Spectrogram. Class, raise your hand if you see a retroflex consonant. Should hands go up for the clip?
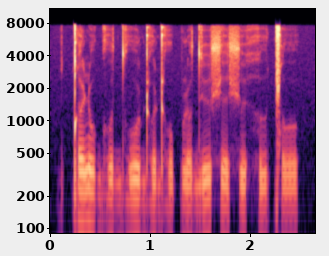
yes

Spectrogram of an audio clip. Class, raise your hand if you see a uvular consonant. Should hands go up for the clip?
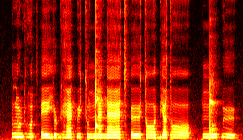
no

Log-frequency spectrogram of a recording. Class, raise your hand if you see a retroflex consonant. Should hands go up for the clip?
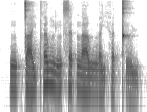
no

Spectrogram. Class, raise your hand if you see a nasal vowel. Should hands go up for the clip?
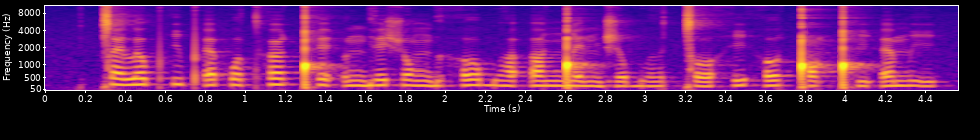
no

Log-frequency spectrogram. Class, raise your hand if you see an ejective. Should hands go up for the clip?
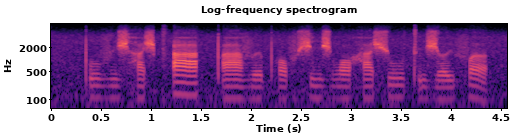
yes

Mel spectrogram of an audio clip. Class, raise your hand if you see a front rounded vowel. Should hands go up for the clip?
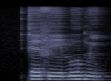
no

